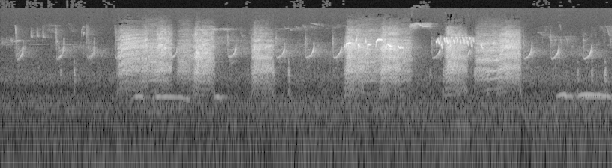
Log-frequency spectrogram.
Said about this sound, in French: Son garde-manger est déjà pas mal plein en prévision de l'hiver et il semble que le strident croassement qu'il émet traduit sa satisfaction pour le travail bien fait.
